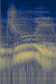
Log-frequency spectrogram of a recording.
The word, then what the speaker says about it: Juli: This is my mom and dad, and my mom's name is actually Juli, which is spelled Juli, like July in German.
